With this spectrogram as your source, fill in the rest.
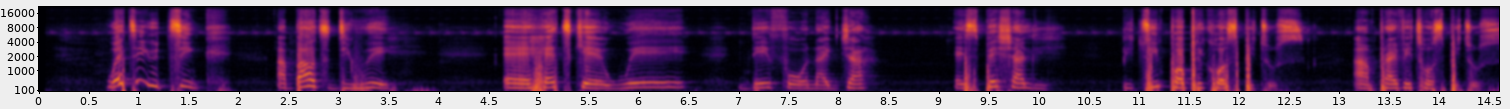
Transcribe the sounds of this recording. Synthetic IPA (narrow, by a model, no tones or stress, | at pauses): wetĩnjutĩŋk | abaʊtdiwe | ɛhɛdkʰɛwe | defɔnaɪd͡ʒa | ɛspɛʃali | b̥itʰwĩnpɔblikhɔspitʰɔs | ʔãnpɹaɪvethɔspitʰals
